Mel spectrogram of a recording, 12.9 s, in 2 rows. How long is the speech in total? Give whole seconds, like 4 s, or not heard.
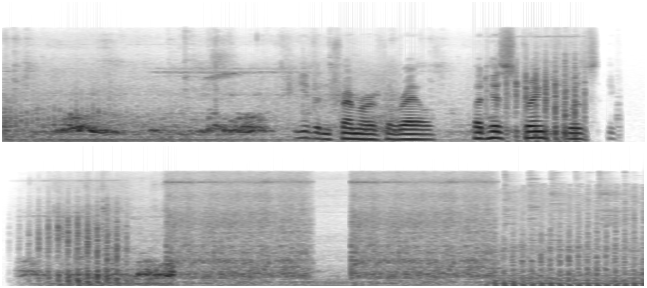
3 s.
